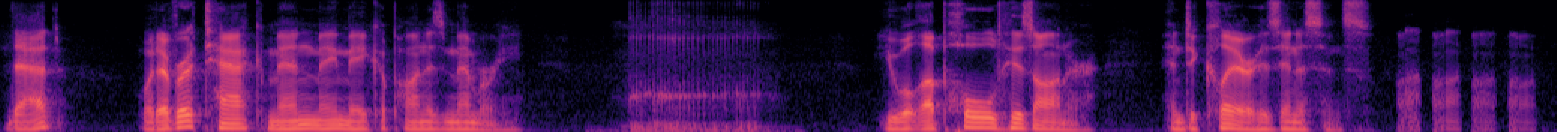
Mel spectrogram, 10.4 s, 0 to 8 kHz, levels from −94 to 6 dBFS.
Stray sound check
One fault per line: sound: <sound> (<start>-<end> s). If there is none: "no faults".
sound: breath (3.9-5.5 s)
sound: laugh (9.3-10.3 s)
